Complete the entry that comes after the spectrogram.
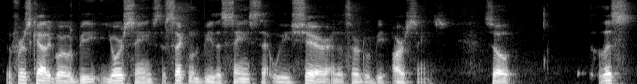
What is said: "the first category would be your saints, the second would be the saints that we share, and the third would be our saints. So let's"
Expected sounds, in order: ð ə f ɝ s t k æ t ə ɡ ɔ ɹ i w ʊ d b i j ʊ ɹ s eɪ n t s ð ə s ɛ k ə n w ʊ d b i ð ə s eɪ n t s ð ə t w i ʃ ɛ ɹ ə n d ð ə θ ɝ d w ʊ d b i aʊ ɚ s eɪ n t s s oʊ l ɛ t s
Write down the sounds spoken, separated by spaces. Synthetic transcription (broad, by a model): ð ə f ɝ s t k æ t ə ɡ ɔ ɹ i w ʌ d b i j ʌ ɹ s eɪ n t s ð ə s ɛ k n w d b i ð ə s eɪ n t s ð ə t w i ʃ ɛ ɹ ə n ð ə θ ɝ d w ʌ d b i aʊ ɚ s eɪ n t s s oʊ l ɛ t s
